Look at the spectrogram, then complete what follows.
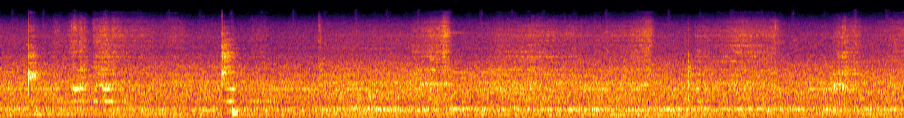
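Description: Aluminium screed bar scraping and dragging across a semi-dry sand-and-cement mortar bed, a scratchy rasp in repeated strokes with a few sharp knocks in the first couple of seconds, as the bed is levelled to the drain slope.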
